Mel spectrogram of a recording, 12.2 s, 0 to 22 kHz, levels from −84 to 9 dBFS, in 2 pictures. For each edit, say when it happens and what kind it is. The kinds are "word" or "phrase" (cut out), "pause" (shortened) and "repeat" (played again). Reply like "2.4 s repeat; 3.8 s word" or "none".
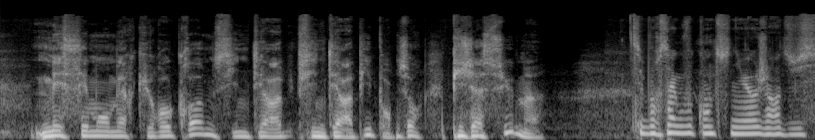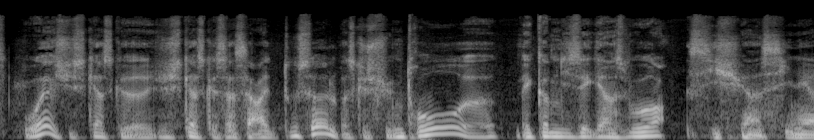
3.0 s word; 11.2 s pause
